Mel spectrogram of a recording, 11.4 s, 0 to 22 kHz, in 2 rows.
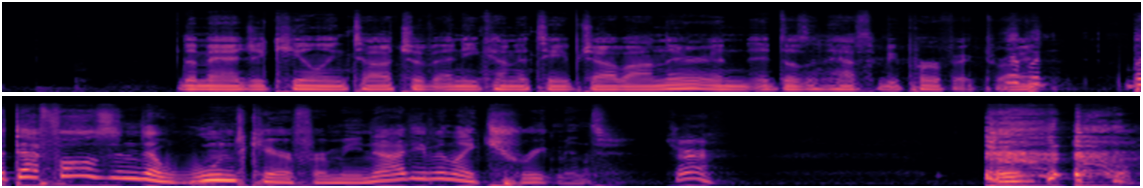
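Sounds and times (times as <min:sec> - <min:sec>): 
speech: 0:00.9 - 0:09.4, 0:10.6 - 0:11.3
harsh loud coughs: 0:10.6 - 0:11.3
raspy throat clearing: 0:10.6 - 0:11.3.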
